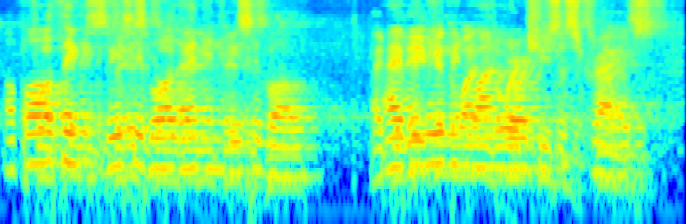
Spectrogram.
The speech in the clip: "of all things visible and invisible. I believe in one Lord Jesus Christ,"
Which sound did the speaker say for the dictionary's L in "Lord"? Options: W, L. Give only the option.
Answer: W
